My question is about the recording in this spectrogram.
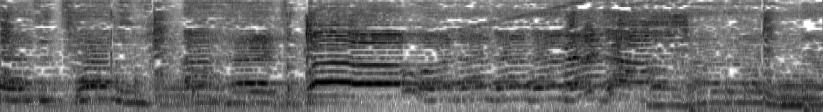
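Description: Female pop vocal group singing into handheld microphones over backing music.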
